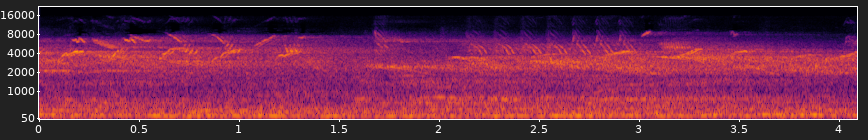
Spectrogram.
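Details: A double-collared seedeater (coleiro) in Rio de Janeiro state sings a rapid run of bright, high chirps and trills. A steady hiss and background chatter partly cover the song.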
